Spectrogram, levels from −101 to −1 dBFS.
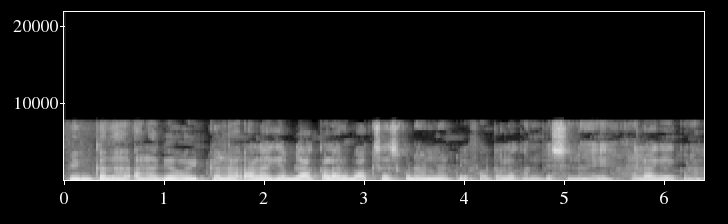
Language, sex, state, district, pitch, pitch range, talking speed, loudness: Telugu, male, Andhra Pradesh, Sri Satya Sai, 105 Hz, 100-110 Hz, 170 wpm, -17 LUFS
